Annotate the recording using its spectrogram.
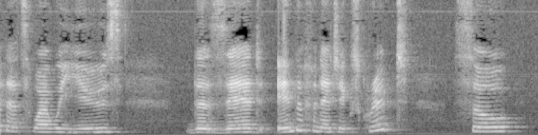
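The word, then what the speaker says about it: Sie: it's a formal talk z also contains this ee d foam which is a long e sound so we have the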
